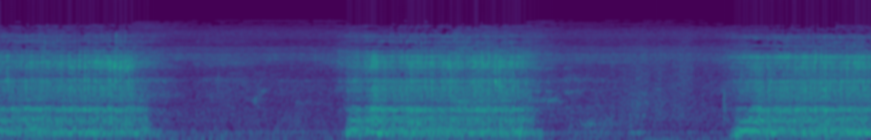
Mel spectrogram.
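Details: Loud, rough snoring on three inhalations with quieter exhalations, about one breath every three and a half seconds, from a man asleep during a lock-in; snoring.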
